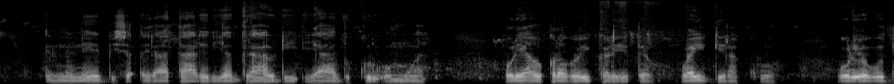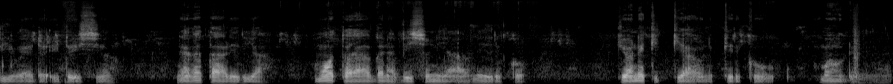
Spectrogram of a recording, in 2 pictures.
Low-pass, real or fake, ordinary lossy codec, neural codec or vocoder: none; fake; none; vocoder, 44.1 kHz, 128 mel bands, Pupu-Vocoder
